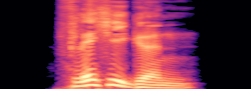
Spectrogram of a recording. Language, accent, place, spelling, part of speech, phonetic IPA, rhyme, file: German, Germany, Berlin, flächigen, adjective, [ˈflɛçɪɡn̩], -ɛçɪɡn̩, De-flächigen.ogg
- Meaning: inflection of flächig: 1. strong genitive masculine/neuter singular 2. weak/mixed genitive/dative all-gender singular 3. strong/weak/mixed accusative masculine singular 4. strong dative plural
